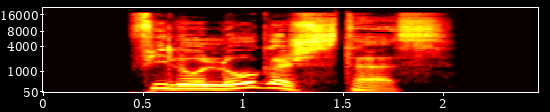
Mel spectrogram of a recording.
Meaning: strong/mixed nominative/accusative neuter singular superlative degree of philologisch
- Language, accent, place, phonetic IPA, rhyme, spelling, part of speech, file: German, Germany, Berlin, [filoˈloːɡɪʃstəs], -oːɡɪʃstəs, philologischstes, adjective, De-philologischstes.ogg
